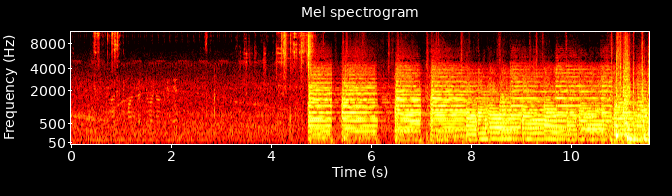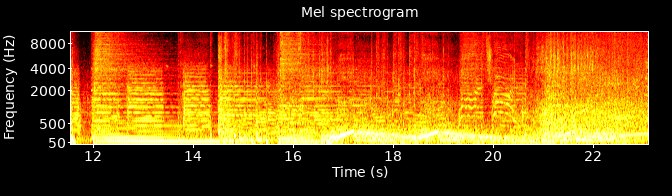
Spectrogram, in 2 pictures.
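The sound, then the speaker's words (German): A car engine starts and the car is driven, its pitch repeatedly climbing and then dropping as it revs through the gears, loud and sustained amid other busy sound. “Aber in der Zwischenzeit fahre ich den Wagen.”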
